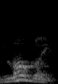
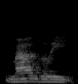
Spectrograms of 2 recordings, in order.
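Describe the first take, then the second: First: The first syllable is said like 'mo'. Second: The first syllable is said like 'mau'. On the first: The speaker calls it wrong. "they pronounce as Mowgli" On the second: The speaker calls it right. "is actually Mowgli, M A U G L E E"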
